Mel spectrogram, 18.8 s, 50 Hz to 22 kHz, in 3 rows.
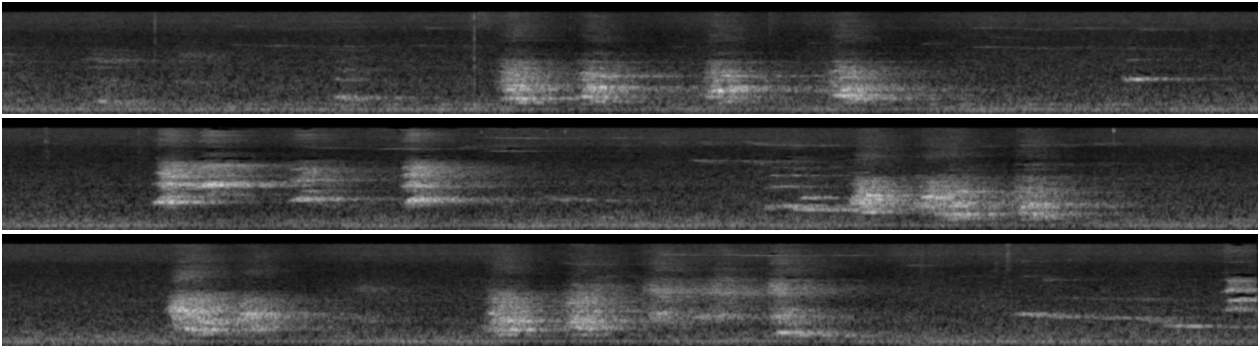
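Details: Nala, an American Pit Bull Terrier offered for adoption, recorded 10/1/2015, barks in repeated clusters of two to four quick yaps separated by brief pauses, with a low continuous hum underneath.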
